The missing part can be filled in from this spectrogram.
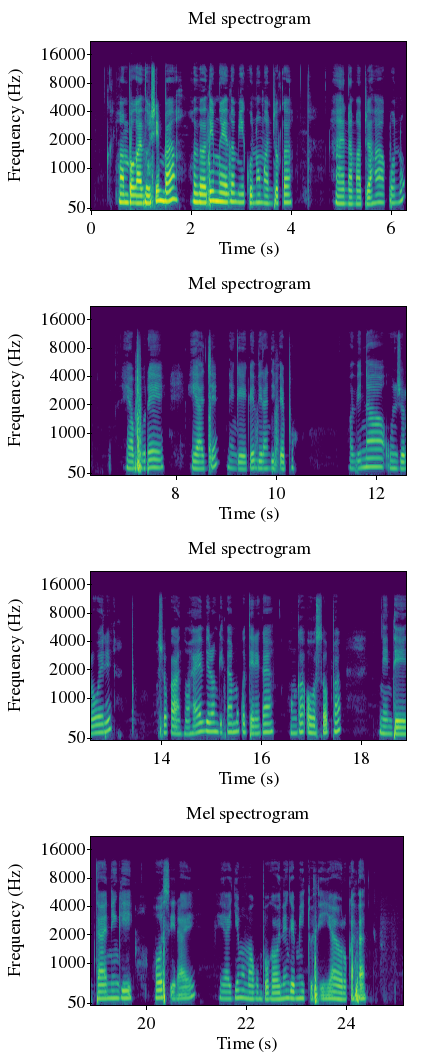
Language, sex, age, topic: Oshiwambo, female, 25-35, agriculture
